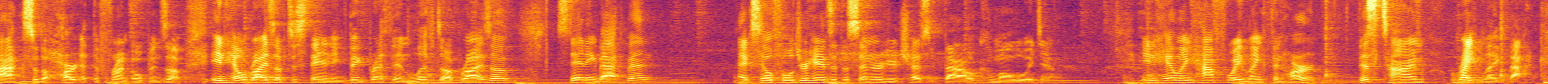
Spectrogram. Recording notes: Live Music Vinyasa. Recorded live from Bali.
